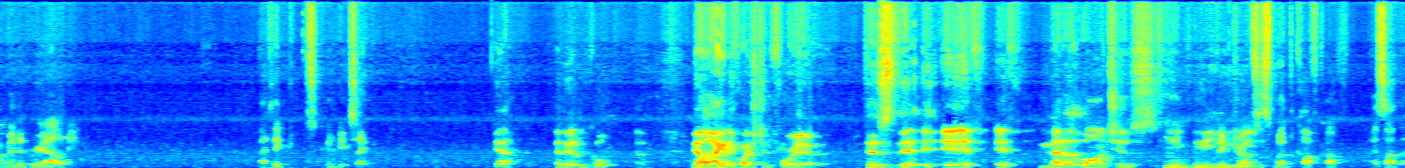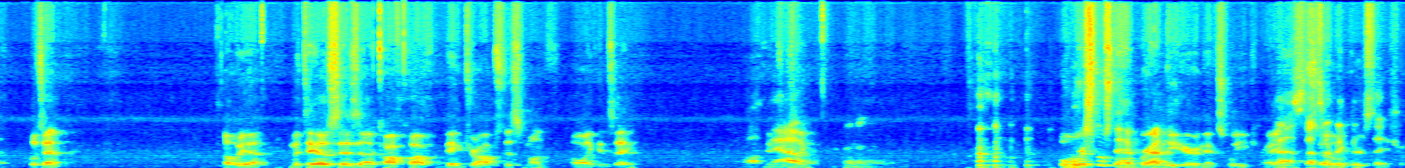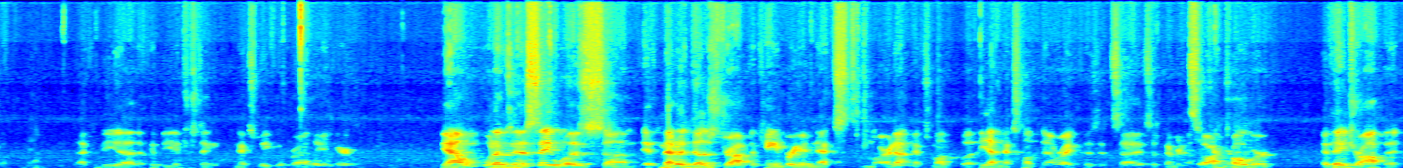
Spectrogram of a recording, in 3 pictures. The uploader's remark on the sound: Live from Pax West in Seattle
